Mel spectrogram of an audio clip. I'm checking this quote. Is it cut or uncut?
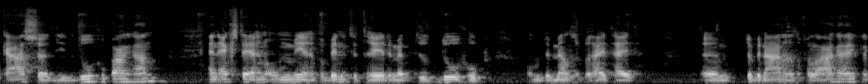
cut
